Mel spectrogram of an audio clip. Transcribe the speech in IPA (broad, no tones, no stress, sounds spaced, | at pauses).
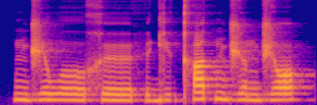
n d͡ʒ ø w oː x øː h y ɡʲ ʉː kʰ ɑ t n d͡ʒ o n d͡ʒ ɔ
